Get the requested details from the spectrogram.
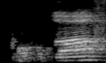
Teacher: দাঁত লাগাইতে হবে দুই ঠোঁট একসাথে লাগানো যাবে না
